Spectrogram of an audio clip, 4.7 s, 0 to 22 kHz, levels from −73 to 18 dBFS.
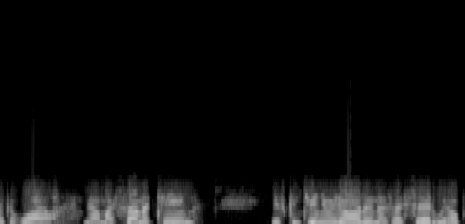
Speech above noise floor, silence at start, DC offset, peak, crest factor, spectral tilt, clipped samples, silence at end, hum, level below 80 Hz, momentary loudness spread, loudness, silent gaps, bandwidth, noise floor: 29 dB; 0 s; under 0.1%; 0 dBFS; 16 dB; -9 dB/octave; under 0.1%; 0.1 s; none; -60 dBFS; 11 LU; -15 LUFS; none; 4.9 kHz; -44 dBFS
